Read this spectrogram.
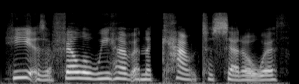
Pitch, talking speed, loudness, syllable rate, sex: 240 Hz, 220 wpm, -18 LUFS, 5.0 syllables/s, female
